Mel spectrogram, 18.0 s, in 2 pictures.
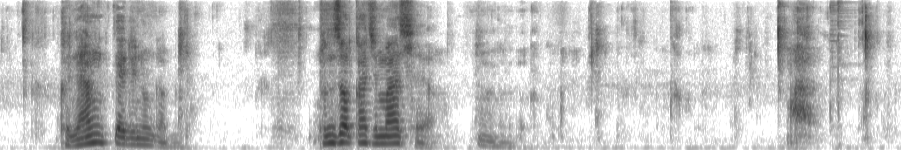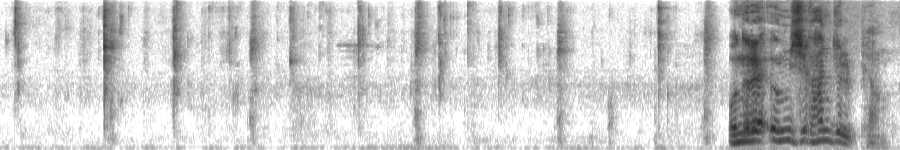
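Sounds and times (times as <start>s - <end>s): person chewing food: 0.0s - 0.7s, 1.6s - 3.3s, 4.4s - 16.3s.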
